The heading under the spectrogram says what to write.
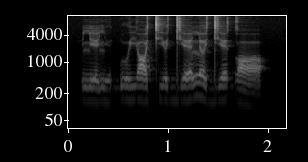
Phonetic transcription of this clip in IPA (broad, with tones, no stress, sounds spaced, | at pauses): lʲ ɛ˨ lʲ ə̤˨ ɓ u˨ j ɒ˨ tʲ ɤ˨ dʲ ɛ˨˦ l ə˨ dʲ ɛ˦ ɡ ɒ˨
